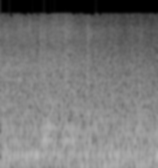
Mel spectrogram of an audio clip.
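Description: Irrigation water dripping and splashing steadily over bonsai in a garden, a dense, even patter like light rain on leaves and soil, continuous and close with no talk.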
